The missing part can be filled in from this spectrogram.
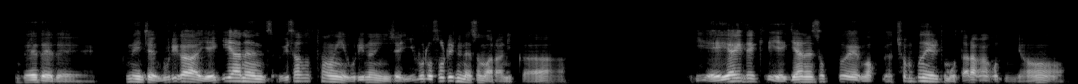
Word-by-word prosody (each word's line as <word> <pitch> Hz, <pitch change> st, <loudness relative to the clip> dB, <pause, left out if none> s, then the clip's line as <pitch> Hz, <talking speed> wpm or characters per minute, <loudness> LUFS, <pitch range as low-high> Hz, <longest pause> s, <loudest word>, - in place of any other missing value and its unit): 네네네. 75 Hz, -9 st, 0 dB, 0.3 s
근데 130 Hz, 0 st, -1 dB
이제 120 Hz, -, +3 dB
우리가 130 Hz, +8 st, +3 dB
얘기하는 155 Hz, -, +3 dB
스 -, -, -19 dB
의사소통이 150 Hz, -3 st, -1 dB
우리는 115 Hz, -2 st, -2 dB
인제 85 Hz, -3 st, -1 dB
입으로 130 Hz, +3 st, -1 dB
소리를 160 Hz, +2 st, 0 dB
내서 105 Hz, -, -1 dB
말하니까. 75 Hz, 0 st, -6 dB, 1.3 s
이 -, -, -11 dB
AI들끼리 145 Hz, -4 st, +3 dB
얘기하는 120 Hz, +8 st, +3 dB
속도에 130 Hz, -1 st, -2 dB
막 85 Hz, -1 st, -4 dB
몇 75 Hz, -, -13 dB
1000 145 Hz, -, -9 dB
분의 160 Hz, -3 st, +3 dB
1 135 Hz, -, 0 dB
도 -, -, -10 dB
못 80 Hz, -, -5 dB
따라가거든요. 75 Hz, 0 st, -5 dB
120 Hz, 345 characters per minute, -23 LUFS, -, 1.3 s, 이제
